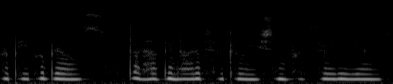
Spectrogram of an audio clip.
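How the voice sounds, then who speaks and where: The voice is soft-spoken, with a dark, mellow tone. Its intonation is monotone and flat. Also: woman. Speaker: ASMR role-play forensic instructor. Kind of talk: ASMR forensic tutorial narration. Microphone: studio mic.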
